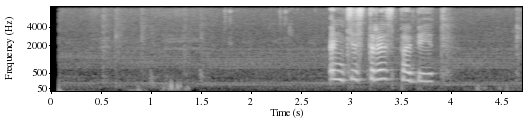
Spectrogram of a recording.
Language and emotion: Russian, neutral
